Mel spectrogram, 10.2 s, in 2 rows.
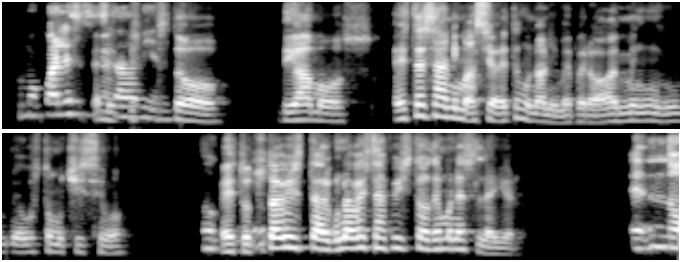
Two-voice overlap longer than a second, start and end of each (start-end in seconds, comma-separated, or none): none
